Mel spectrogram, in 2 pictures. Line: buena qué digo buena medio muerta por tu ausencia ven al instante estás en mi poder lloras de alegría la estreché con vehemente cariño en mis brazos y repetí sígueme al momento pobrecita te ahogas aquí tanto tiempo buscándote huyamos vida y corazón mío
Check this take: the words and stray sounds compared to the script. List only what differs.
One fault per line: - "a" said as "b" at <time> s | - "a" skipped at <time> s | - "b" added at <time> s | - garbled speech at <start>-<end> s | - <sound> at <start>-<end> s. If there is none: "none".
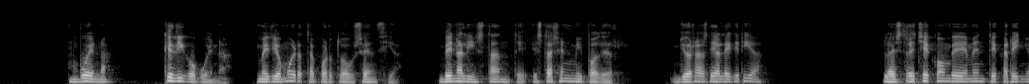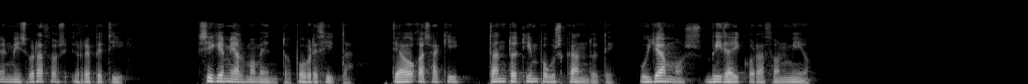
none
